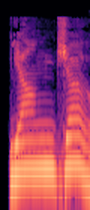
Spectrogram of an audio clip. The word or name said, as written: yangzhou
